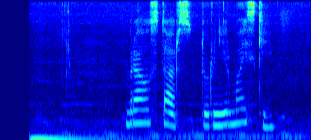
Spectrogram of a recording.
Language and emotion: Russian, neutral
